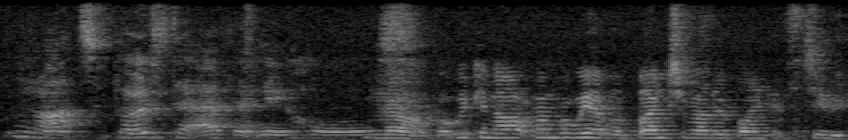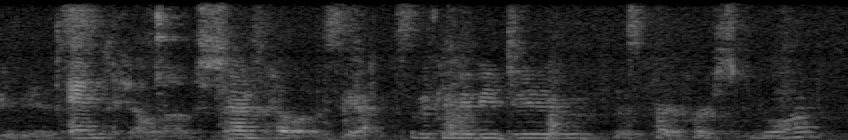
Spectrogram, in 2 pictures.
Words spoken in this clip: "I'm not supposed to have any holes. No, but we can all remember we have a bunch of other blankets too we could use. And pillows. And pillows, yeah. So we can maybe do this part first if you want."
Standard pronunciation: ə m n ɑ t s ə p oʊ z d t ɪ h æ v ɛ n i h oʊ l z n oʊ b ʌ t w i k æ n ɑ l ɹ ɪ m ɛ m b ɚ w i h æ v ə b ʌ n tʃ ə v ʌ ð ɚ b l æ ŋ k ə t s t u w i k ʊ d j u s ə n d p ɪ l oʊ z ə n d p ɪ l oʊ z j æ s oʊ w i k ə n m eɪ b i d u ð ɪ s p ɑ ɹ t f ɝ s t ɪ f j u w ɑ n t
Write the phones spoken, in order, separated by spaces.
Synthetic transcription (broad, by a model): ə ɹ n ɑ t s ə p oʊ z t ɪ v ɛ n i h oʊ l n oʊ b ʌ t w i k æ n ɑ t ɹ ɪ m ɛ m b ɚ w i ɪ v ə b ʌ n tʃ ə v ʌ ð ɚ b l æ ŋ k ə t s t u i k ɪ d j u ə n p ɪ l oʊ z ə n p ɪ l oʊ z j æ s oʊ w i k ə n m eɪ b i d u ð ɪ s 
